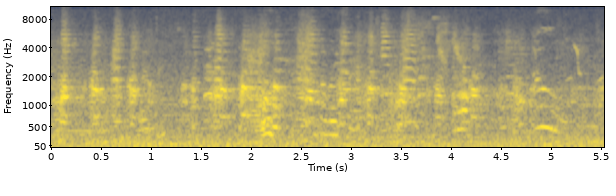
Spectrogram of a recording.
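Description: Birds calling, with many short calls overlapping, several a second.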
